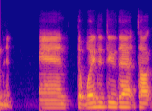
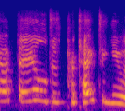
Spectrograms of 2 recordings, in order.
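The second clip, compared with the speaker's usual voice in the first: very dramatic. Retold or imitated. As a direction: wail it high like a tragic hero, hammed up. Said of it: "It's very dramatic".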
